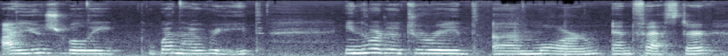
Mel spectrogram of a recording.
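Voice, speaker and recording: A woman's voice: on the high side, fairly even intonation, measured pace, slight background noise, poor audio. A woman whose first language is Portuguese, chatting casually to camera about her reading plans, hesitant, with many fillers and restarts. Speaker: book vlogger.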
